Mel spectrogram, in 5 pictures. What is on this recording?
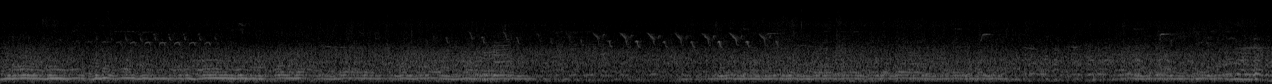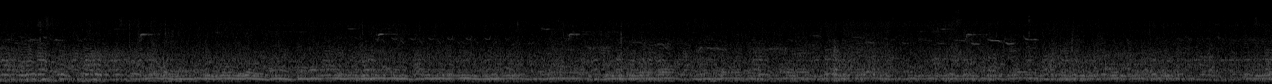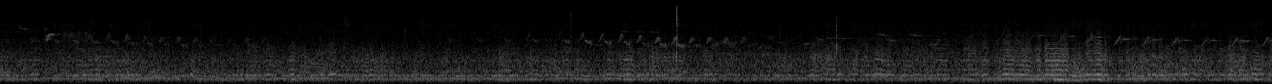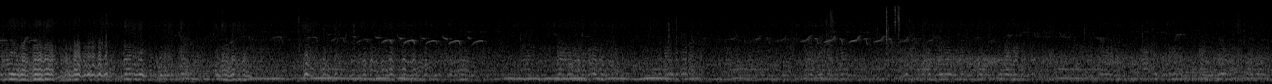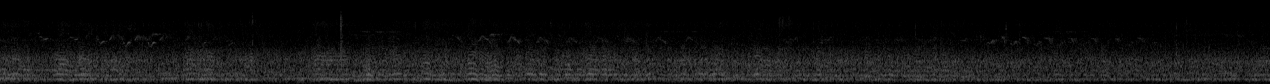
20150401 04.flowering.bush.with.bees
Ambiance near a blooming bush of Lavandula with lots of bees foraging on flowers. Primo EM172 capsules inside widscreens, FEL Microphone Amplifier BMA2, PCM-M10 recorder. Recorded near Aceña de la Borrega, Cáceres Province (Extremadura, Spain)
